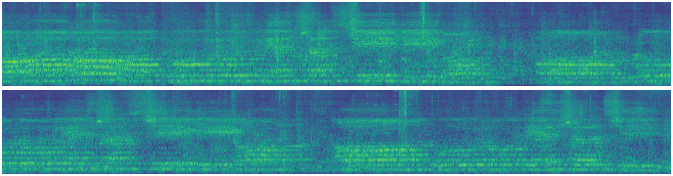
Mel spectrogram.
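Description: A group of voices chanting a Buddhist mantra in unison, in long drawn-out phrases with short breaks between them.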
